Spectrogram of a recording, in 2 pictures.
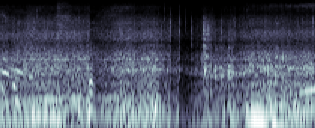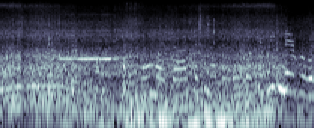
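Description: New Holland skid-steer loader's diesel engine running as the loader works a tree stump and root ball. The engine drops briefly about two and a half seconds in, then runs harder under load.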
